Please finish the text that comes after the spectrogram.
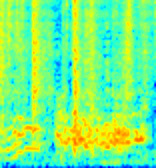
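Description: A Bedouin rooster gives a brief, close, low clucking call, heard only for a moment and fairly quiet.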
